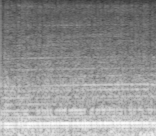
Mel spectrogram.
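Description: A motorcycle engine runs steadily close by, a strong even drone with a constant pitch and no breaks, heard on its own.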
